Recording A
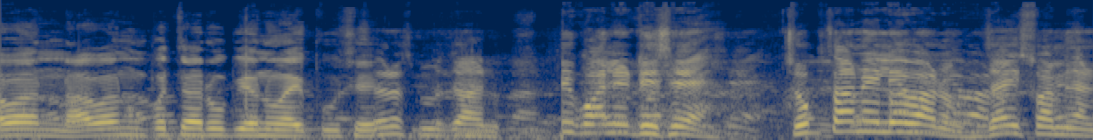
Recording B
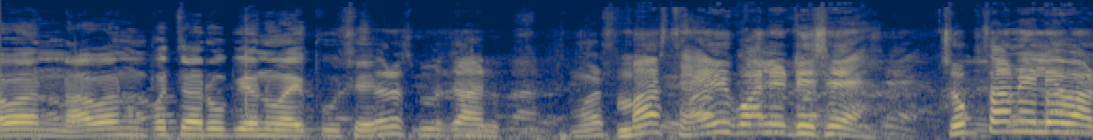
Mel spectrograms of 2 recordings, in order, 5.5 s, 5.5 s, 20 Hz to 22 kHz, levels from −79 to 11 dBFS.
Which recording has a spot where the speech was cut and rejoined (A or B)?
A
